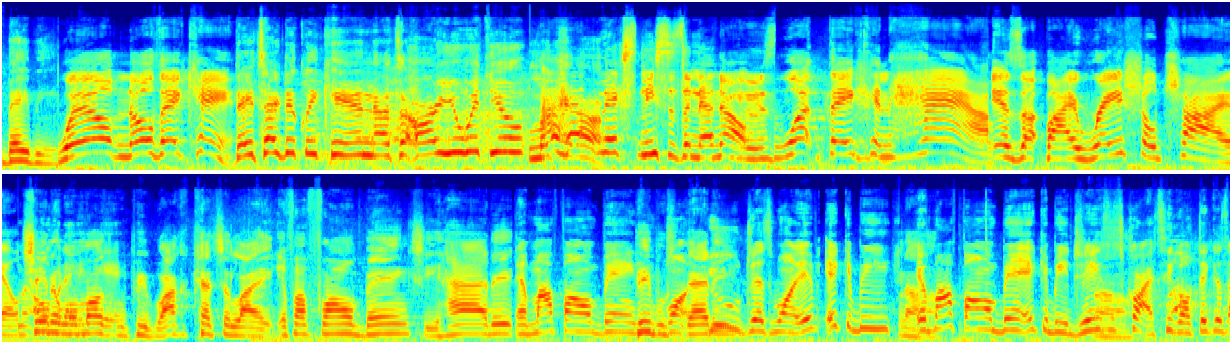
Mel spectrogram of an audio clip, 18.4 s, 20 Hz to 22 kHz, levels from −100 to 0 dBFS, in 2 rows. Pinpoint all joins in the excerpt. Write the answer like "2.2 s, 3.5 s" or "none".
9.3 s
